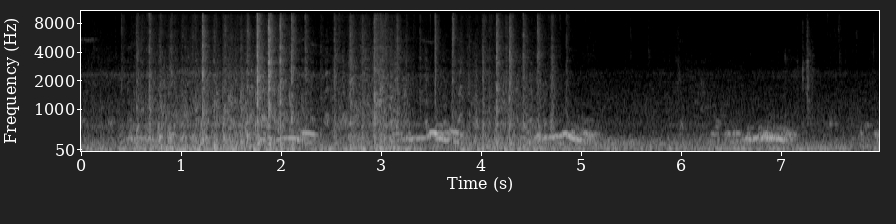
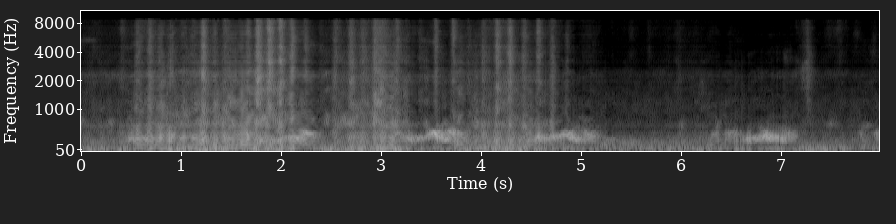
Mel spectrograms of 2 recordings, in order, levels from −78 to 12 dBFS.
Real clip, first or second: first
